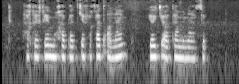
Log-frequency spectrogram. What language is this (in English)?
Uzbek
